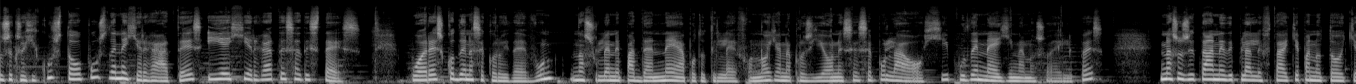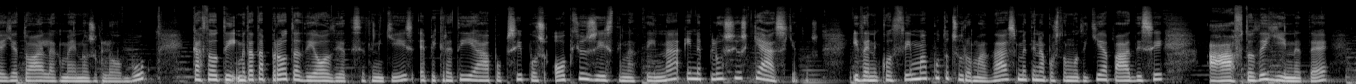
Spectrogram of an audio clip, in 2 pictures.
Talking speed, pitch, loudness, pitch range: 170 wpm, 190 Hz, -22 LUFS, 165-225 Hz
